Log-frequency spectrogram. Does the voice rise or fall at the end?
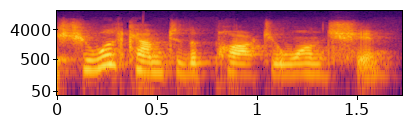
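fall. The voice falls at the end.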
